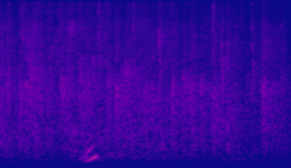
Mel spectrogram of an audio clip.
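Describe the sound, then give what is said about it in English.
An audience claps their hands in a sustained, dense burst of applause, steady and fairly loud throughout, with a brief voice faintly rising underneath near the start. “Give a big hand clap to their sisters.”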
